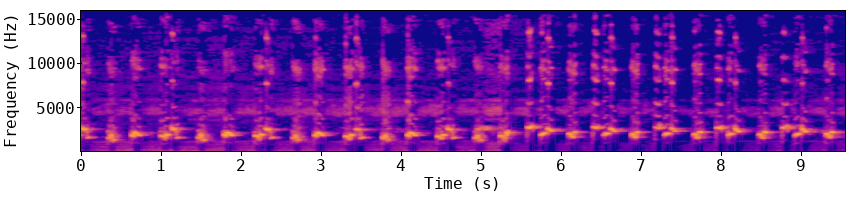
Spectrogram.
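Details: Sooty-headed bulbul (trucukan) ropel song used as a lure to help other trucuk learn long ropel: quick, sliding whistled notes near mid-high pitch, about 52 per minute, each with a clicky broadband edge.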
